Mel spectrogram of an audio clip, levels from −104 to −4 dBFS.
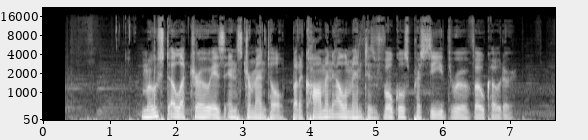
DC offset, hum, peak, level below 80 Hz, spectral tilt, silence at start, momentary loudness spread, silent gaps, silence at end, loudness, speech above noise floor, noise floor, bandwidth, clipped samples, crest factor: under 0.1%; none; -2 dBFS; -28 dBFS; -5.5 dB/octave; 1.3 s; 8 LU; none; 0.65 s; -17 LUFS; 33 dB; -49 dBFS; 15.5 kHz; under 0.1%; 16 dB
